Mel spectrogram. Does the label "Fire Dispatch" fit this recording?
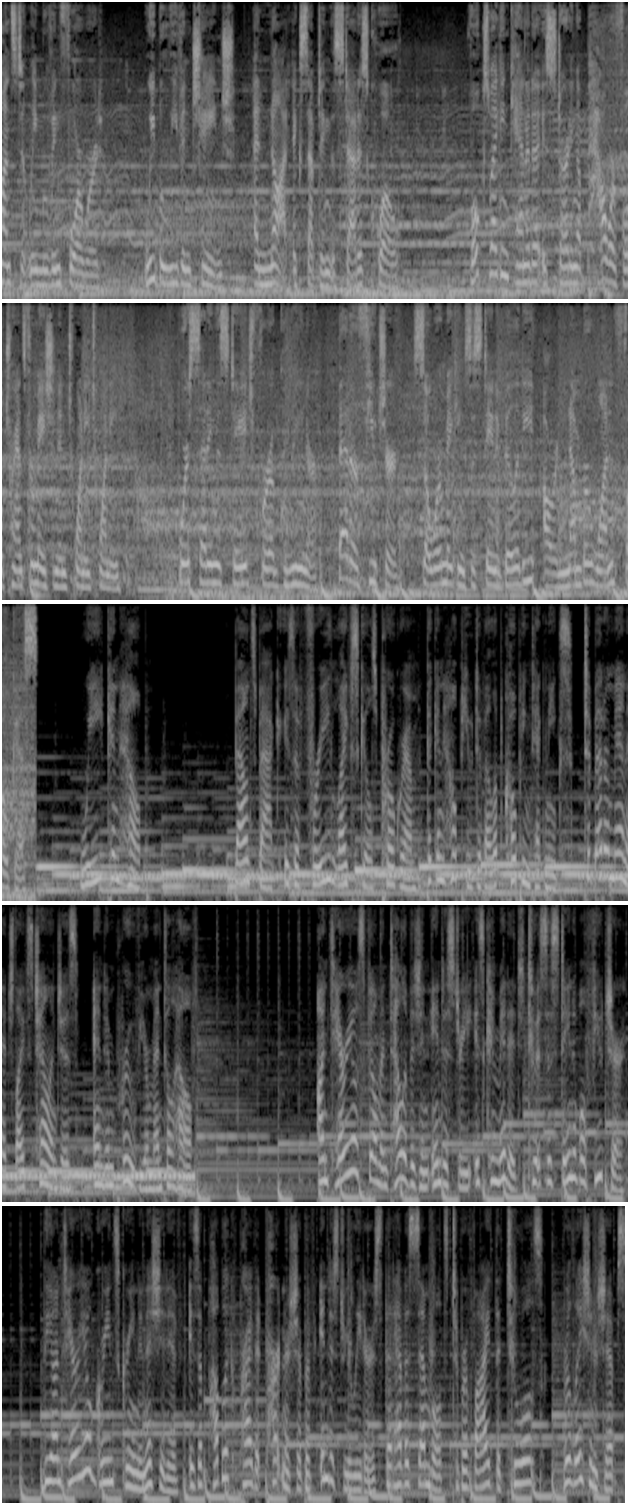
No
